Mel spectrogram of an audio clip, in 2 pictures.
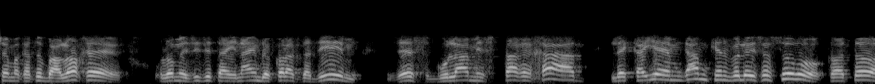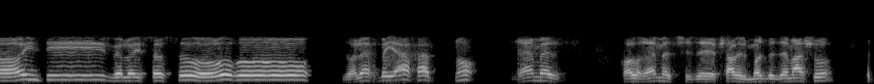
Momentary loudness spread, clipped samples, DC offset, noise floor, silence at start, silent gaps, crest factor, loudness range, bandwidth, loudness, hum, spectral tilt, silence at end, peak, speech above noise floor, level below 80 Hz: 10 LU; under 0.1%; under 0.1%; -65 dBFS; 0 s; none; 16 dB; 5 LU; 4.3 kHz; -26 LUFS; none; -9 dB/octave; 0.05 s; -10 dBFS; 39 dB; -70 dBFS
